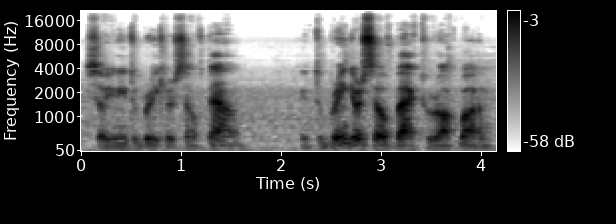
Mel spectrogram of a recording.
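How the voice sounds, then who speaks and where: A man giving a casual, rambling vlog monologue in a blunt, profane, halting way. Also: low-pitched, gravelly. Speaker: vlogger. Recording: noticeable background noise.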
